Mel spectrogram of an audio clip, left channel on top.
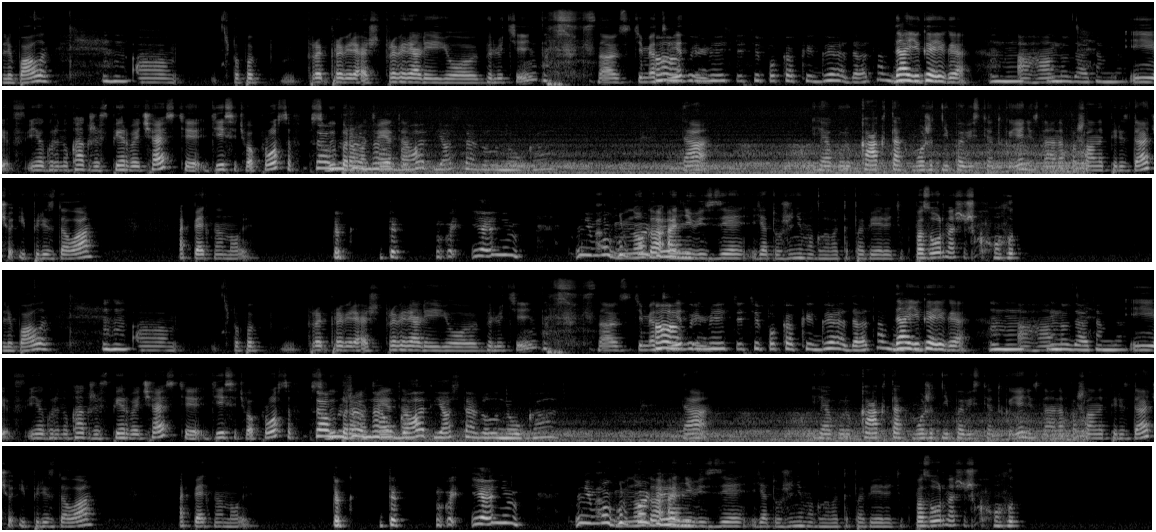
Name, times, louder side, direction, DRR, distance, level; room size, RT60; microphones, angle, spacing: voice 1, 0.0-1.0 1.3-1.7 2.4-7.1 8.9-9.7 10.2-10.6 11.3-15.7 18.3-18.6 19.6-24.0 25.0-25.6 29.1-33.2, left 2 dB, 20° left, 0.5 m, -30 dB
voice 2, 6.5-9.2 9.9-11.3 14.7-17.1 26.4-26.5 26.9-27.0 27.4-28.2 28.8-30.0, right 4 dB, 65° right, 0.4 m, -28 dB
sound 1, 14.9-22.4, left 3 dB, 70° left, 0.5 m, -38 dB
7.7 x 5.0 x 3.2 m
head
